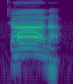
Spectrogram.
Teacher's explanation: কাফ টানবেন একালিফ, নুনে কোনো টান নাই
